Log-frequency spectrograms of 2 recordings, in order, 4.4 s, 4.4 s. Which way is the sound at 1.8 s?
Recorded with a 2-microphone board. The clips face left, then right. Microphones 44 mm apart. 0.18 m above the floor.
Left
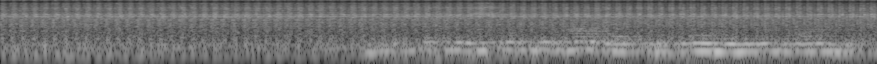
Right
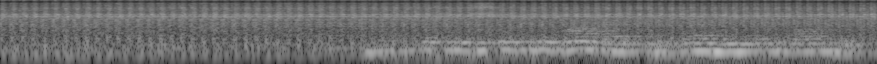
15° right (ahead or behind).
